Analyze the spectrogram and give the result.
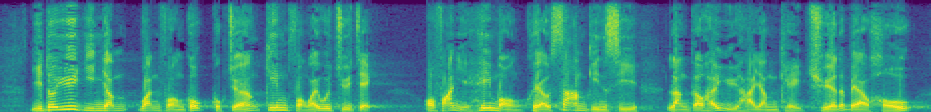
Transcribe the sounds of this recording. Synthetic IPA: jiː˨˩t̪ɵ˧ɥjyː˥jiː˨njɐ˨mwɐ˨nfɔː˨˩ŋkʊ˨˥kːʊ˨k̚t͡ʃœː˨˥ŋkiː˥mfɔː˨˩ŋwɐ˨˥jwuː˨˥jt͡ʃyː˨˥t͡sɪ˨k̚ | ŋɔː˨˧faː˨˥njiː˨˩ɦe˥jmɔː˨ŋkʰɵ˨˧jɐ˨˧wsaː˥mkiː˨nsiː˨ | lɐ˨˩ŋkɐ˧wɦɐ˨˥jɥyː˨˩ɦaː˨jɐ˨mkʰe˨˩jt͡ʃʰyː˨˧jɛ˨˧t̪ɐ˥kpe˨˥jaː˨˧who˨˥w

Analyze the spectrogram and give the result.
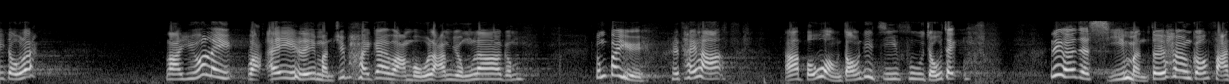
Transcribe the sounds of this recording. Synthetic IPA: jt̪o˨wlɛː˥ | laː˨˩jyː˨˩kɔː˨˥le˨˧jwaː˨˧ʔe˧jle˨˧jmɐ˨˩nt͡ʃy˨˥pʰaː˧jkːɐ˨˩waː˨mo˨˧wlaː˨˧mjʊ˨ŋlaː˥kɐ˨˥m | kɐ˨˦˥mpɐ˥t̚jyː˨˩hɵ˧t̪ʰɐ˨˥jhaː˨˧aː˨˧po˨˥wwɔː˨˩ŋt̪ɔː˨˥ŋt̪iː˥t͡siː˧fuː˧t͡so˨˥wt͡sɪ˥k̚ | niː˥kɔː˧˥t͡sɛː˨˧siː˨˧mɐ˨˩nt̪ɵ˧ɥɦœː˥ŋkɔː˨˥ŋfaː˧

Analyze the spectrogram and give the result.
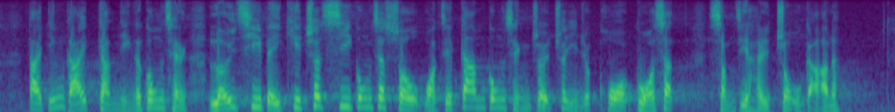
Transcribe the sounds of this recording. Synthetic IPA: t̪aː˨˩jt̪iː˨˥mkaː˨˥jkɐ˨nliː˨˩nkɛː˧kʊ˥ŋt͡sʰɪ˨˩ŋlɵ˨˧ɥt͡sʰiː˨˧pe˨jkʰiː˧t̚t͡ʃʰɵ˥t̚siː˥kʊ˥ŋt͡sɐ˥t̚so˧wwaː˨k̚t͡sɛː˨˥kaː˥mkʊ˥ŋt͡sʰɪ˨˩ŋt͡ʃɵ˨ɥt͡ʃʰt̚jiː˨˩nt͡ʃɔː˨˦˥kʷɔː˧sɐ˥t̚sɐ˨mt͡siː˧ɦɐ˨jt͡so˨wka̰ː˨˥nɛ˥

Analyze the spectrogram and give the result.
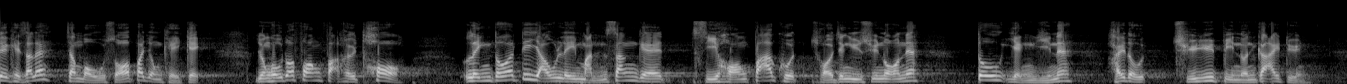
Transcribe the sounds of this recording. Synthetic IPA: d̪e˨jkʰe˨˩js̬ɐ˨t̚lɛː˥t͡sɐ˨wmo˨˩wsɔː˨˥pɐ˥t̚jʊ˨ŋkʰḛ˨˩jkɪ˨k̚ | jʊ˨˧ŋho˨˥wt̪ɔː˥fɔː˥ŋfa̰ː˧t̚hɵ˧ɥt̪ʰɔː˥ | lɪ˨ŋt̪o˧wjɐ˥t̪̚iː˥jɐ˨˧wle˨jmɐ̰˨˩nsɐ˥ŋkɛː˧siː˨ɦɔː˨ŋpaː˥wkʰuː˧t̚t͡ʃʰɔː˨˩jt͡sɪ˧ŋjyː˨syː˧nwɔː˧nlɛː˥ | t̪o˥wjɪ˨˩ŋjiː˨˩nlɛː˥ | hɐ˨˥jt̪o˨wt͡ʃʰyː˨˥ɥyː˥piː˨nlɵ˨˧nkaː˥jt̪y̰ː˨n

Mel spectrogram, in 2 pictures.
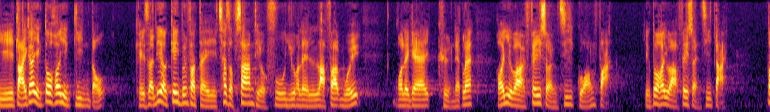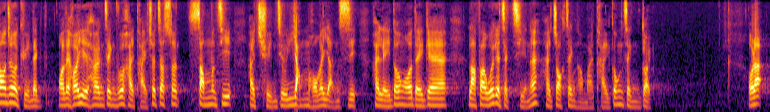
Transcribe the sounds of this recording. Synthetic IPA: jiː˨˩t̪aː˨jkaː˥jɪ˨k̚t̪o˥wɦɔː˨˥jiː˧kiː˧nt̪o˨˥w | kʰe˨˩js̬ɐ˨t̚liː˥kɔ˧wke˥jp̬uː˨˥nfaː˧t̚t̪ɐ˨jt͡sʰɐ˥t̚sɐ˨p̚saː˥mt̪ʰiː˨˩wfuː˧jyː˨˧ŋɔː˨˧t̪e˨˩jlaː˨p̚faː˧t̚wuː˨˥j | ŋɔː˨˧ɾe˨˩jkɛː˧kʰyː˨˩nlɪ˨k̚lɛː˥ | hɔː˨˥jiː˨˧waː˨˩fe˥jsœ̰ː˨˩ŋt͡siː˥kʷwɔ̰ː˨˥ŋfa̰ː˨˩n | jɪ˨k̚t̪o˥whɔ˨˥jiː˨˧waː˨˩fe˥jsœ̰ː˨˩ŋt͡siː˥t̪a̰ː˨j | t̪ɔː˥ŋt͡sʊ˥ŋkɛ˧kʰyː˨˩nlɪ˨k̚ŋɔː˨˧t̪e˨jɦɔː˨˥jiː˧ɦœː˧ŋt͡sɪ˧ŋfu˨˥hɐ˨jt̪ʰɐ˨˩jt͡ʃʰɵ˥t̚t͡sɐ˥t̚sɵ˥nsɐ˥mt͡siː˥ | hɐ˨jt͡ʃʰyː˨˩nt͡siː˨wjɐ˨mhɔː˨˩kɛː˧jɐ˨˩nsiː˨ | hɐ˨jle˨˩jt̪o˧wŋɔː˨˧t̪e˨jkɛː˧laː˨pfaː˧t̚wu˨˥jkɛː˧t͡sɪ˨k̚t͡sʰiː˨˩nlɛː˥hɐ˨jt͡sɔː˧k̚t͡sɪ˧ŋt̪ʰʊ˨ŋmaː˨˩jt̪ʰɐ˨˩jkʊ˥ŋt͡sɪ˧ŋkɵ˧ɥ | ho˨˥wla˧

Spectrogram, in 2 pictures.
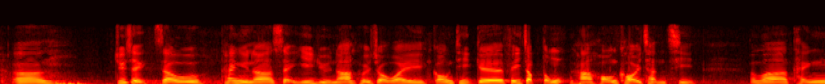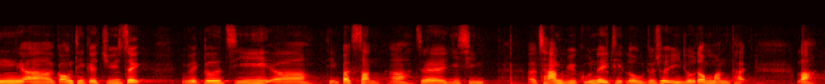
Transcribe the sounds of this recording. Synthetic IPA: ʔaː˧ | t͡ʃyː˨˥t͡sɪ˨k̚t͡sɐ˨wt̪ʰɛː˥ŋjyː˨˩naː˧sɛː˨˩ŋjiː˨˧ɥyː˨˩naː˧kʰɵ˨˧ɥt͡sɔː˨k̚wɐ˨˩jkɔː˨˥ŋt̪ʰiː˧t̚kɛː˧fe˥jt͡sɐ˥p̚t̪ʊ˨˥ŋɦaː˨˧ɦɔː˨˥ŋkʰɔː˧jt͡sʰɐ˨˩nt͡sʰiː˨˩n | kɐ˨˥maː˨˧t̪ʰɪ˨˩ŋaː˨˧kɔː˨˥ŋt̪ʰiː˧t̚kɛ˧t͡ʃyː˨˥t͡sɪ˨k̚ | kɐ˨˥mjɪ˨k̚t̪o˥wt͡siː˨˥aː˨˧t̪ʰiː˨˩npɐ˥k̚sɐ˨˩nhaː˨˧t͡sɛː˥jiː˨˧t͡sʰiː˨˩n | ɐ˧t͡sʰaː˥mjyː˨˧kuː˨˥ne˨˧jt̪ʰiː˧t̚lo˨˧wt̪o˥wt͡ʃʰɵ˥t̚jiː˨˩nho˨˥wt̪ɔː˥mɐ˨nt̪ʰɐ̰˨˩j | la˨˩

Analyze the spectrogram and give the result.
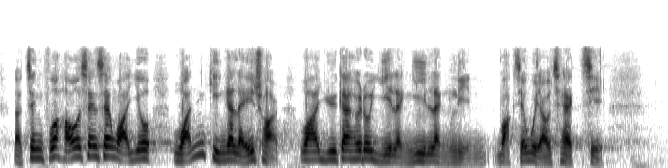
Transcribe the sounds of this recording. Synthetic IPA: naː˨˩t͡sɪ˧ŋfuː˨˥ɦɐ˨˥wsɛː˥ŋsɛː˥ŋwaː˨jiː˧wwɐ˨˥nkiː˨nkɛː˧le˨˧jt͡ʃʰɔ̰ː˨˩jwaː˨jyː˨kɐ˧jɦɵ˧ɥt̪o˧wjiː˨lɪ˨˩ŋjiː˨˧lɪ˨˩ŋlḭː˨˩nwaː˨k̚t͡sɛ˨˥wu˨jɐ˨˧wt͡sʰɛː˧k̚t͡sʰḭː˨˩

